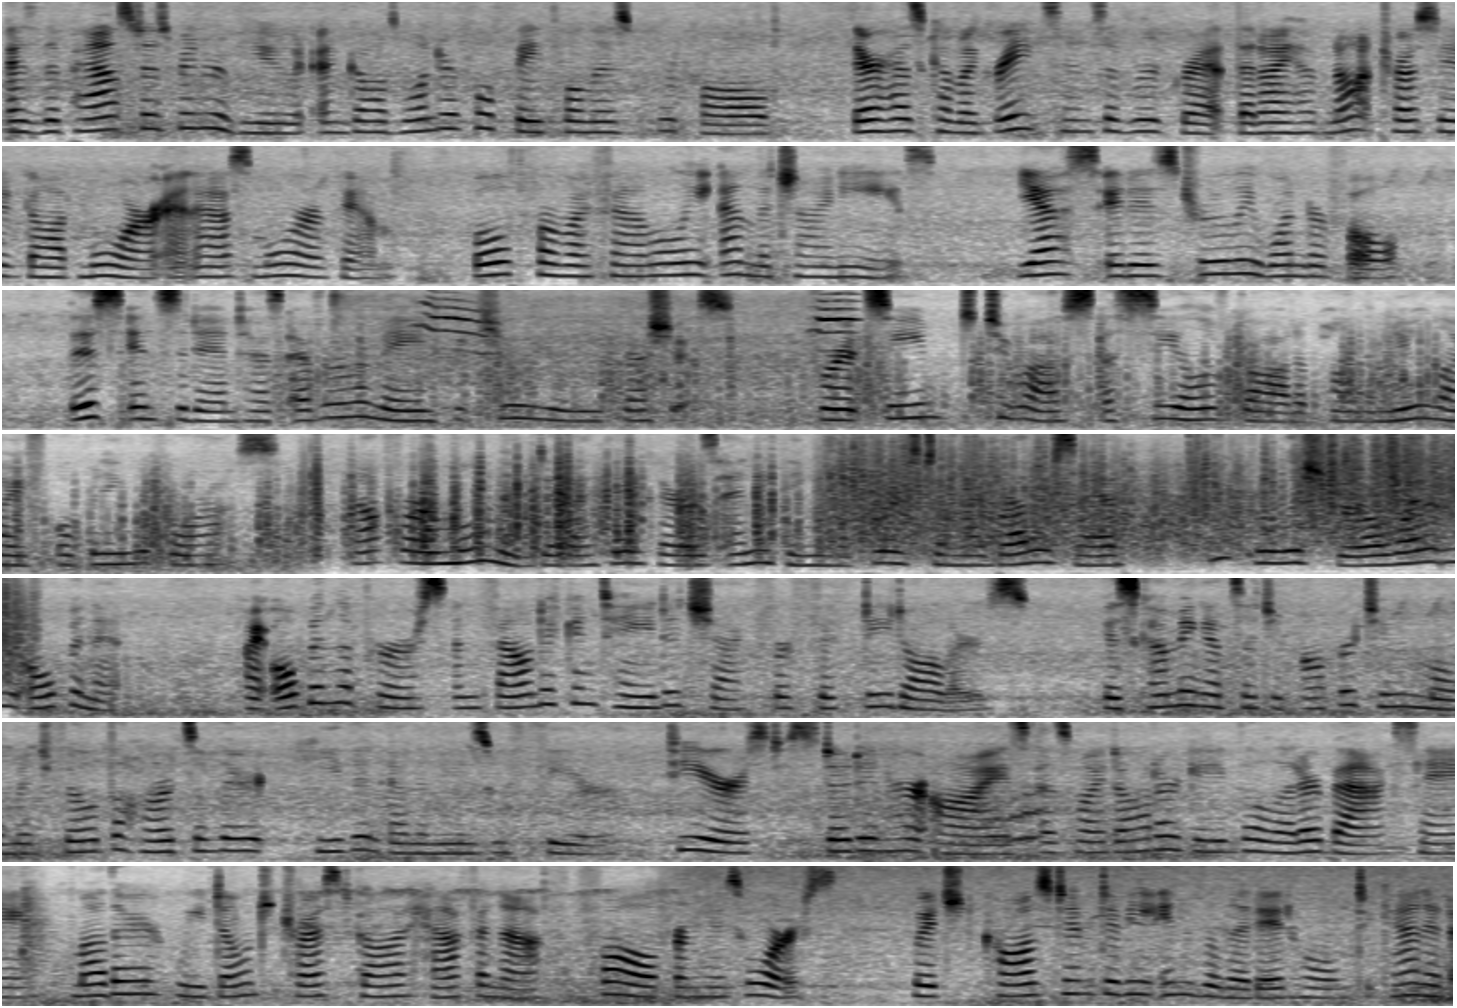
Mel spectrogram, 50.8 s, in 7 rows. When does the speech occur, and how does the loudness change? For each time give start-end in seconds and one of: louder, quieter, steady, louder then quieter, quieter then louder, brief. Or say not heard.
0.0-14.2 steady
14.8-50.8 steady.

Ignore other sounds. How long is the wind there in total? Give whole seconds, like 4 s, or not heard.
51 s.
